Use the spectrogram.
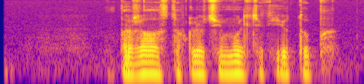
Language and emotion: Russian, neutral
